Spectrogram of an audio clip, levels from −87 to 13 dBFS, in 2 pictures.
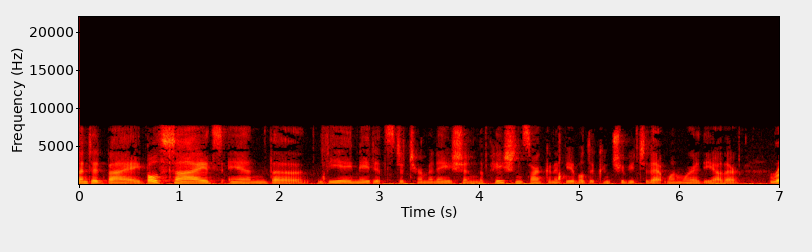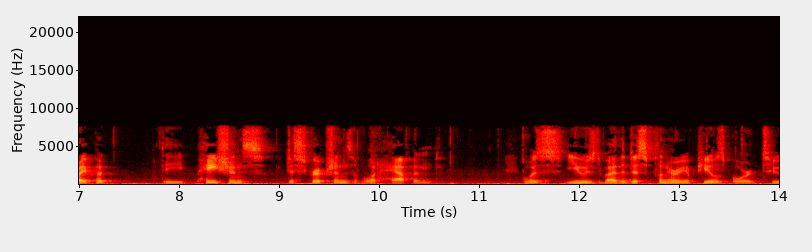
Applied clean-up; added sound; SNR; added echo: none; none; none; none.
